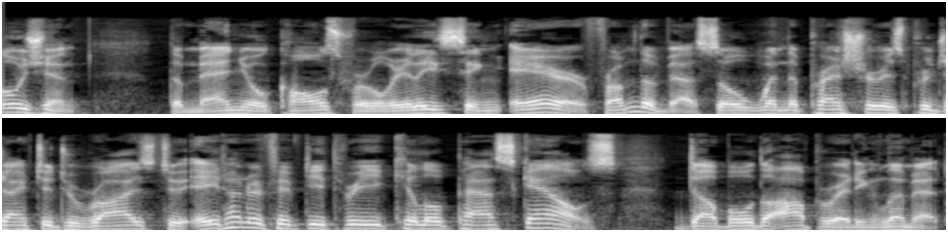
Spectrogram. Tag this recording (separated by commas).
Speech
